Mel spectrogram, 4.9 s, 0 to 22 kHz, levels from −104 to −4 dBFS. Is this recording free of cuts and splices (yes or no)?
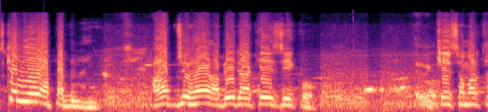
yes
